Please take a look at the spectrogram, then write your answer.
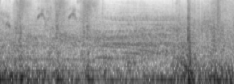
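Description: Fiery Confringo spell blasts in Hogwarts Legacy, a few loud booming impacts with crackling, whooshing bursts over rumbling combat noise.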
